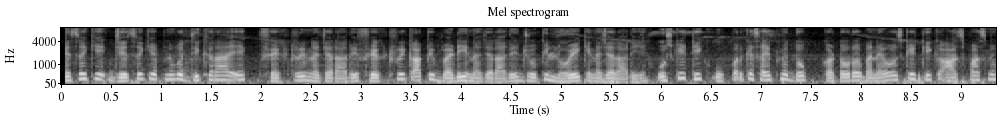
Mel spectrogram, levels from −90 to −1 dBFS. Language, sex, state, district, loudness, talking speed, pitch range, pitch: Hindi, male, Uttar Pradesh, Ghazipur, -24 LUFS, 280 wpm, 135-200 Hz, 160 Hz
